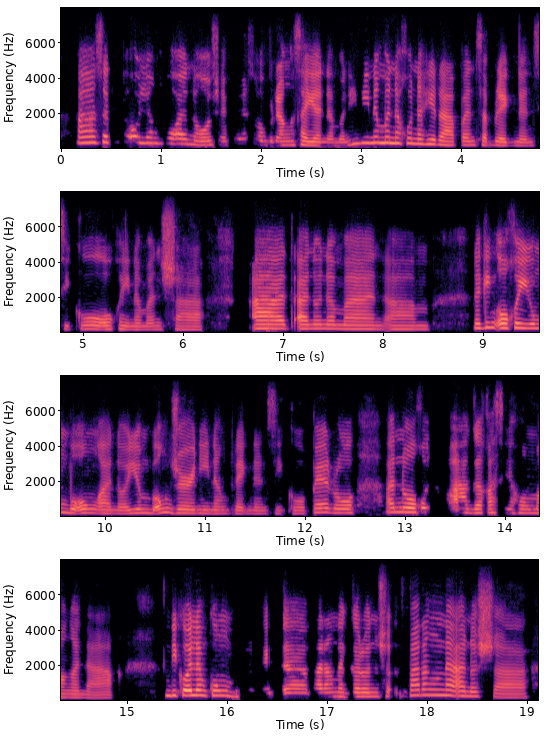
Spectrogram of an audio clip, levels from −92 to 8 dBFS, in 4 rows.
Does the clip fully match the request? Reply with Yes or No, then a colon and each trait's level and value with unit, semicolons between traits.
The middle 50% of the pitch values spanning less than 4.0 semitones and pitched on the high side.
No: average, 4.7 semitones; high, 215 Hz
